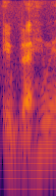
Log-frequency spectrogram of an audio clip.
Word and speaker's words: ইব্রাহিম: ইব্রাহিম এটাকেই আব্রাহাম বলে থাকেন ইংরেজরা। অতএব আপনি সে অর্থে যদি ইব্রাহিম রাখেন এবং আপনার ইব্রাহিমই আপনার নিয়ত থাকে, এটার কোনো সমাজে আপনি আসেন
